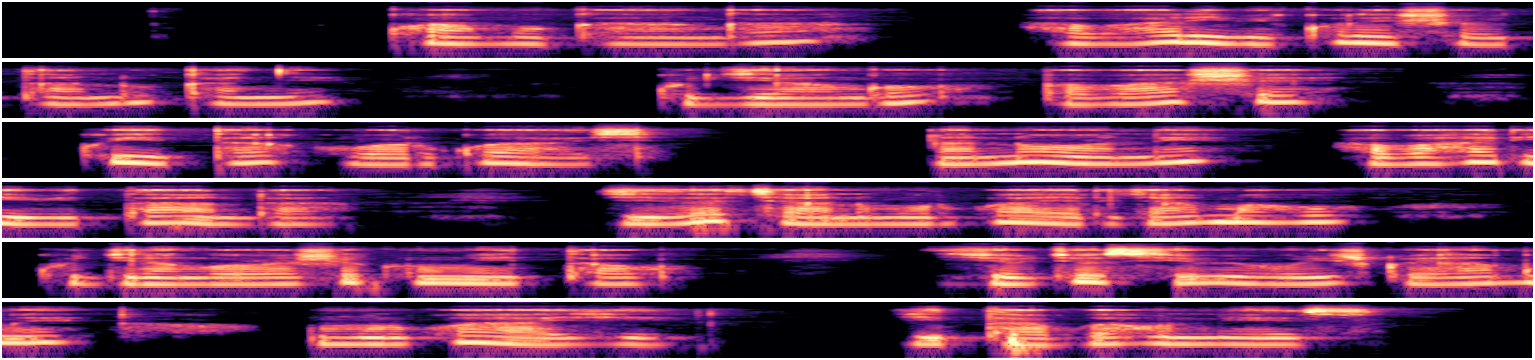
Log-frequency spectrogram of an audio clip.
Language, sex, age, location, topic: Kinyarwanda, female, 18-24, Kigali, health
